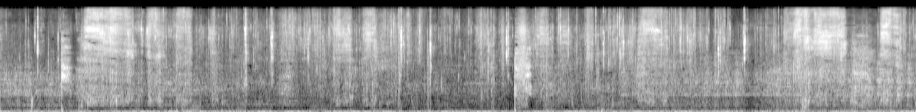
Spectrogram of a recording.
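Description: Meat tears from a bone with a wet rip.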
